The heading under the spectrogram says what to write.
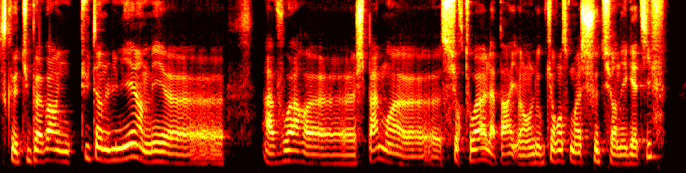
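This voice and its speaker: A man speaks at a fairly slow pace in a normal speaking voice. His pitch is medium, with ordinary variation. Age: 30s. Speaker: product designer. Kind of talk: casual chat.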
